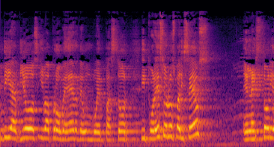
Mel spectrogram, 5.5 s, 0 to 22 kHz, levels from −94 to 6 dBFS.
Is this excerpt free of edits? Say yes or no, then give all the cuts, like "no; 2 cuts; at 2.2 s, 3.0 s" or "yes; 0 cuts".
yes; 0 cuts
